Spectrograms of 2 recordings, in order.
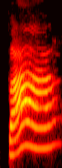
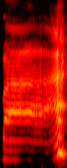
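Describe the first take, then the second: First: Bye in a Georgia drawl, higher and louder; Georgia Southern accent. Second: Bye in a low, mocking Texas twang; mock Texas accent. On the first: Acted. Drunk Georgian showing how home says it, proud Georgia accent. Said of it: "where we come from, we say". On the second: Drunk Georgian parodying his goodbye, mocking Texas accent. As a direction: imitate a fake Texan "Bye," pitched way down. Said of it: "like you were from Texas or something".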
